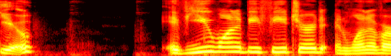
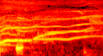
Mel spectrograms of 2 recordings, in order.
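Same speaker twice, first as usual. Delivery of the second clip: high squealing burst of laughter; shrieking laugh; 12 dB quieter than usual. Real, not acted. Joke about conquering America.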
